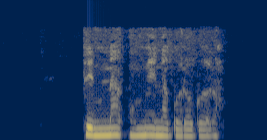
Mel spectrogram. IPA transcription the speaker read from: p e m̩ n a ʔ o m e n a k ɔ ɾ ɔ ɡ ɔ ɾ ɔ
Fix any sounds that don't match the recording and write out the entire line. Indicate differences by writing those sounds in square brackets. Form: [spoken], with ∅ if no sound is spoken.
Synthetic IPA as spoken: p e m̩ n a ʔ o m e n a [ɡ] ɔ ɾ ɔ ɡ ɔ ɾ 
